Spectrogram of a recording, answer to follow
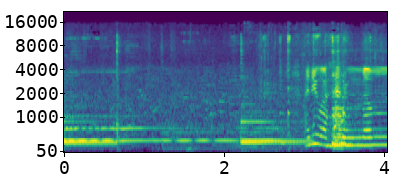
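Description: A woman busker singing into a microphone and accompanying herself on guitar. The first two seconds are long held notes, and from about three seconds in her voice bends and wavers through the melody.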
